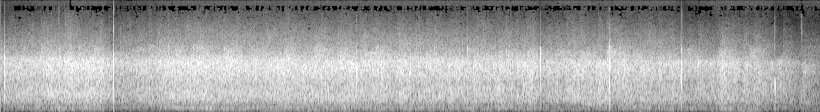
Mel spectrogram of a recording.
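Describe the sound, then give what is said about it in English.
Steady, dense applause from a sizable audience in a church, for a member who received the British Empire Medal for services to hockey, sustained at an even level for the full stretch with many hands clapping at once, loud. “we're giving you a wave, and we're giving a big round of applause.”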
